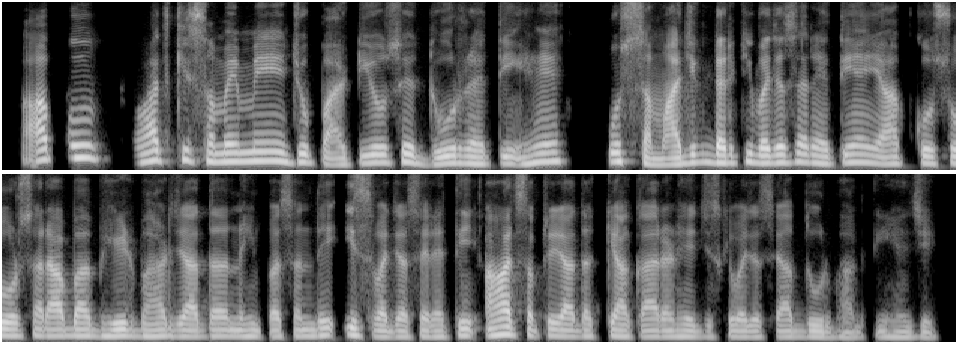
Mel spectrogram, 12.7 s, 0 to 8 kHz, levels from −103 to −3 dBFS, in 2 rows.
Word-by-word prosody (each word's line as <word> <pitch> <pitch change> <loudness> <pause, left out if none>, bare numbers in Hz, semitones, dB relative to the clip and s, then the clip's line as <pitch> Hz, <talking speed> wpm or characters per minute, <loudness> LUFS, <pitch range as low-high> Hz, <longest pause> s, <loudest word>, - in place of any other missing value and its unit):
आपको 200 - +1
आज 170 -1 +3
के 185 - +1
समय 155 -1 +3
में 165 0 +3
जो 145 +1 +1
पार्टियों 110 +6 0
से 145 +1 +2
दूर 120 +3 +1
रहती 120 -1 0
हैं, 155 +5 +2 0.3
वो 155 - +5
सामाजिक 135 -1 +1
डर 135 -2 +5
की - - 0
वज़ह 130 0 +4
से 145 +2 0
रहती 130 0 0
हैं 145 0 +1
या 120 -4 +1
आपको 120 +1 -1
शोर-शराबा 115 -1 +1
भीड़-भाड़ 110 0 0
ज़्यादा 110 0 0
नहीं 110 0 -2
पसंद 110 +2 -3
है, 130 - 0
इस 125 -4 -1
वज़ह 100 0 0
से 100 +2 -4
रहती 100 +4 -3
हैं 120 0 0
और 140 +1 +7
सबसे 125 -2 -4
ज़्यादा 110 -1 0
क्या 110 -3 +1
कारण 105 0 -1
है 105 -1 -2
जिसकी 95 +1 -9
वज़ह 100 0 -2
से 100 +1 -9
आप 100 0 -3
दूर 100 -1 -3
भागती 90 +1 -10
हैं? 95 0 -6
जी। 90 -1 -9
115 Hz, 215 wpm, -24 LUFS, 105-140 Hz, 0.3 s, और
